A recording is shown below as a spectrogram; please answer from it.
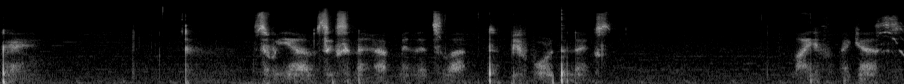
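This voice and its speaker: A gameplay host speaks entirely in a breathy whisper for ASMR. The sound is very bright and airy, with no real voice behind it. The delivery is soft and unhurried, gently narrating each step of play. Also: poor audio. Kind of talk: ASMR whispered game commentary.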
